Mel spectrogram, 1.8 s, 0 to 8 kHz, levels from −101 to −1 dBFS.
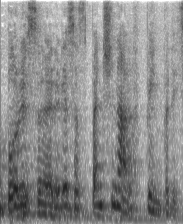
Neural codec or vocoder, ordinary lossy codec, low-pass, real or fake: codec, 16 kHz, 0.4 kbps, LongCat-Audio-Codec; none; none; fake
